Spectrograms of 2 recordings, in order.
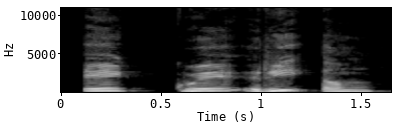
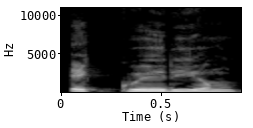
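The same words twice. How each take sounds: First: aquarium slowly, each syllable on its own; slow teaching breakdown of aquarium. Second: Said in the usual way. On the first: Shown as a demonstration. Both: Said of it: "तो meaning क्या बनी".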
